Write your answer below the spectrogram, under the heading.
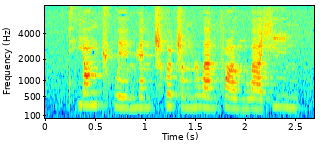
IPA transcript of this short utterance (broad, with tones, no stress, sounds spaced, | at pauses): t̪ʰ j ɑ˦ ŋ ʈ͡ʂʰ w e˨˩ ɪ̯ n̪ ɥ ɛ˨˦ n ʈ͡ʂʰ ɤ˥˨ ʈ͡ʂ ɤ˨˦ ŋ ɻ w a˨˦ n f ɑ˨˩ ʊ̯ n̪ w ä˨˦ ɕ i˥˨ ŋ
